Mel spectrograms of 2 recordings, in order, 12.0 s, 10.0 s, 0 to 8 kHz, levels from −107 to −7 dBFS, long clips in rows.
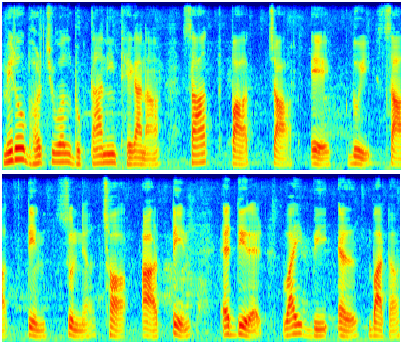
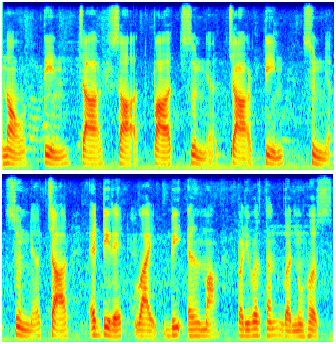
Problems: background sounds at intervals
